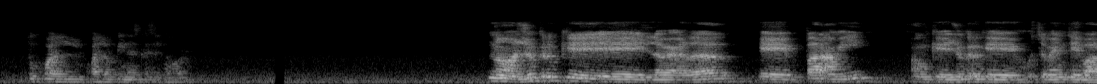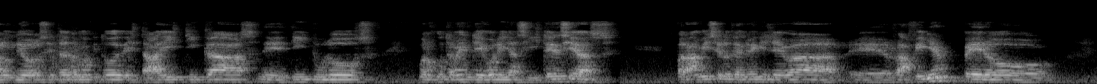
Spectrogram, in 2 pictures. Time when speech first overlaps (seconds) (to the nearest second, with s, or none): none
